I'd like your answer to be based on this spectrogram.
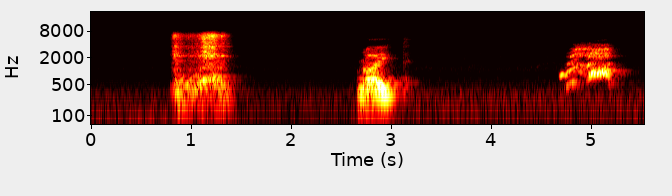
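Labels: First, at 0.79 seconds, the sound of a zipper is audible. After that, at 2.66 seconds, someone says "Right." Later, at 4.68 seconds, a bird can be heard. A soft noise remains about 35 decibels below the sounds.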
